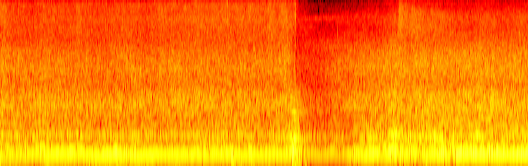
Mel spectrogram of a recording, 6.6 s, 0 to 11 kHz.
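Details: Honey bees at the hive entrance in February sunshine, GoPro Hero 7 Black held less than a foot away; constant buzzing drone broken by a sharp knock and a short dip in loudness as a bee lands on the camera.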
